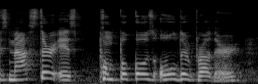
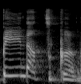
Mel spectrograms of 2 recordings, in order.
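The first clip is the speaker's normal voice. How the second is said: high, nasal cartoon-boy voice; high nasally character voice; 9 semitones higher, slower than usual. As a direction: squeak the name like a cartoon kid. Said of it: "he talks like this".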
